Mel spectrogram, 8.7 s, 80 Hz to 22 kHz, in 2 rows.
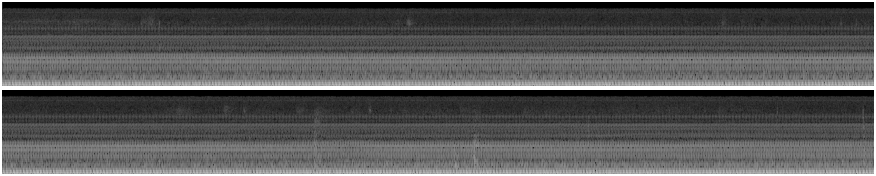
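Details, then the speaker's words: Teletone 67-600E record player amplifier, still humming when connected straight after a circuit change meant to remove the buzz: a constant low hum with a buzzy edge, persistent mains hum, and the owner feels he is off in the wrong direction. "it still hums hey what's that telling way off in the wrong direction"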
